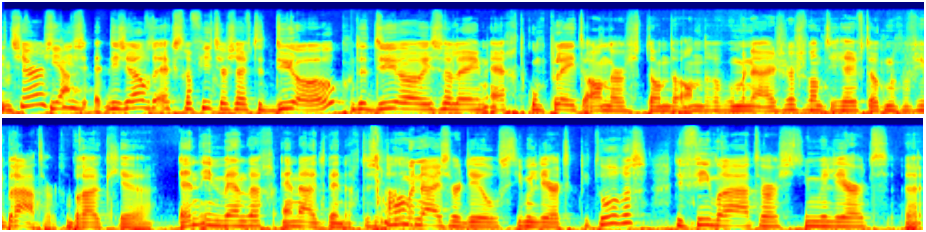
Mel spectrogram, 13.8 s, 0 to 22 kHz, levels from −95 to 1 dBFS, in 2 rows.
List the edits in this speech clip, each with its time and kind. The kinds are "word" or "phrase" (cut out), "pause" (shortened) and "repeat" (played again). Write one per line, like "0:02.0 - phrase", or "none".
none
